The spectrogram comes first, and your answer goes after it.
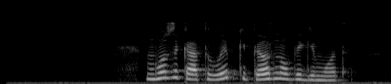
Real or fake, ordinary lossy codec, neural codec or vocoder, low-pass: real; none; none; 7.2 kHz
